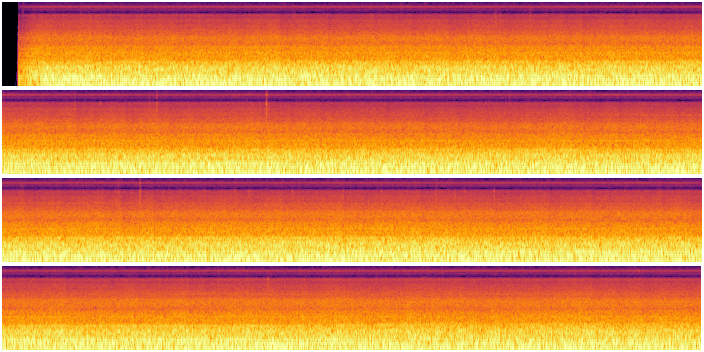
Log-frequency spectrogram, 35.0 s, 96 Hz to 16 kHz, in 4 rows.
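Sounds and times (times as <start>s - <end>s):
aircraft cabin engine rumble: 0.2s - 34.9s.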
